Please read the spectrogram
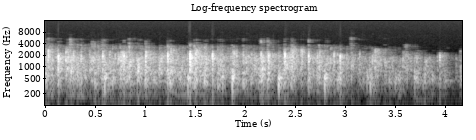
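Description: Audience applauding: many hands clapping in a dense, crackling patter that eases slightly near the end.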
